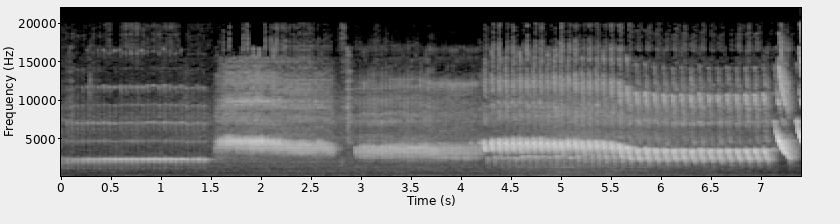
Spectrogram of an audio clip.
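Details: Canary singing: a steady trill near the start, then shifting buzzy rolls and rapid pulsed trills at high pitch, each phrase held one to three seconds, with faint low hum beneath.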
